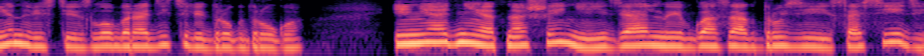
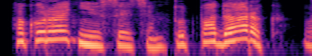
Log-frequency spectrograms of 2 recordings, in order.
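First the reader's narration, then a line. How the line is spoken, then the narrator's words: Exclamation. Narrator (Russian): воскликнула Аня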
